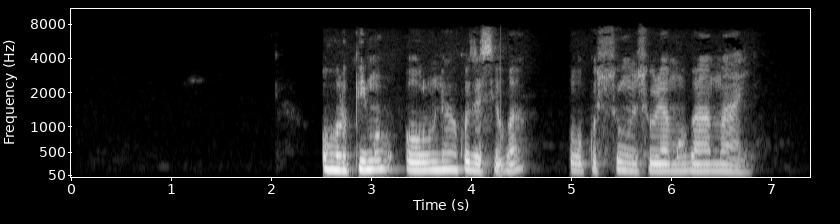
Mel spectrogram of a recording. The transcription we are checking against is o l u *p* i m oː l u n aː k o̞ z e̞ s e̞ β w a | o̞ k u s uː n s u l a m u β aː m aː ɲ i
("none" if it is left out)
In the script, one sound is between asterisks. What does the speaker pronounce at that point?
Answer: p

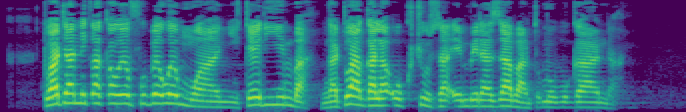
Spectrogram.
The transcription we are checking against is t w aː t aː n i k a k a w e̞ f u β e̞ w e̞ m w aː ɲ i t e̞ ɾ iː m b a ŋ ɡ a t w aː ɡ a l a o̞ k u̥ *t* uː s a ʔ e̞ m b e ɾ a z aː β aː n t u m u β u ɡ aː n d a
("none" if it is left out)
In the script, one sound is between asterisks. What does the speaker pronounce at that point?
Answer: c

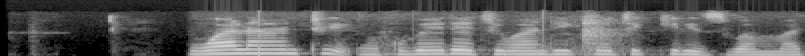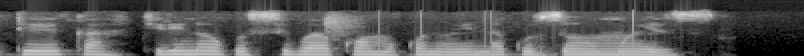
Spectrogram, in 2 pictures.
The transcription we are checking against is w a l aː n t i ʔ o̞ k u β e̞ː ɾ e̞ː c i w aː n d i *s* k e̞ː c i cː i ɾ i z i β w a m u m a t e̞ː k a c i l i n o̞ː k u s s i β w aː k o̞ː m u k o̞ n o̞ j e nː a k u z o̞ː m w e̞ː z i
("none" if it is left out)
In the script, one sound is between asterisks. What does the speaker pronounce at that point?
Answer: none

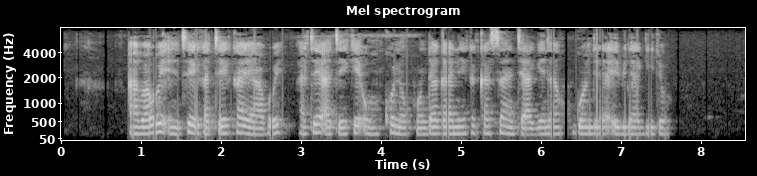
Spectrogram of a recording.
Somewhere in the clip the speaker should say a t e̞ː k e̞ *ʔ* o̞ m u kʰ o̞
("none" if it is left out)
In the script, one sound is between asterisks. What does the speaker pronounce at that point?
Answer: ʔ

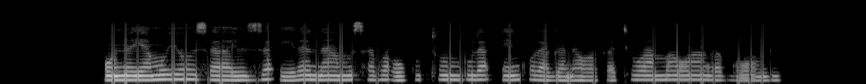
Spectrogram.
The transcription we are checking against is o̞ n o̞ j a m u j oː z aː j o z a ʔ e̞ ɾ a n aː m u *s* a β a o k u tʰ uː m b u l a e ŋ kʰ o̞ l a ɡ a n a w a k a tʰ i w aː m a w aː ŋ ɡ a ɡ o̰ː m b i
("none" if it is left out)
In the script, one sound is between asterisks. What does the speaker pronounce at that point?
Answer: s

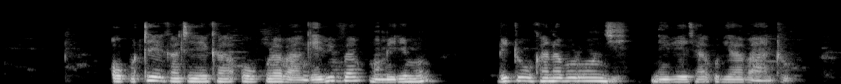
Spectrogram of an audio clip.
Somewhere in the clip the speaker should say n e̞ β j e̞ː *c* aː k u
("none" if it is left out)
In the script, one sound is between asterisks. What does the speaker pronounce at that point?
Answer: t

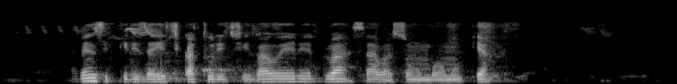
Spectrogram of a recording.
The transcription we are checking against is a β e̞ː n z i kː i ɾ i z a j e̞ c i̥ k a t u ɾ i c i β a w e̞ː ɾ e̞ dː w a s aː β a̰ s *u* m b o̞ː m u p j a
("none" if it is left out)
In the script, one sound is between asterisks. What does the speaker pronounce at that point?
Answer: uː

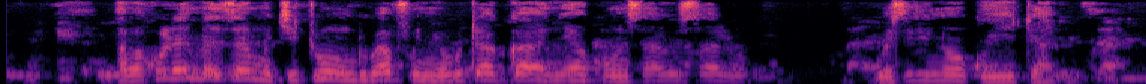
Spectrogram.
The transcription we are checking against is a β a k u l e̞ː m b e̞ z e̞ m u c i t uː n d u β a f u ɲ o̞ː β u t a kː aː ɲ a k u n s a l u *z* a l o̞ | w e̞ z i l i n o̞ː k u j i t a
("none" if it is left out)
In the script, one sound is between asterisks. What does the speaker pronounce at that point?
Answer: s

